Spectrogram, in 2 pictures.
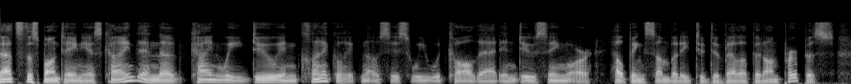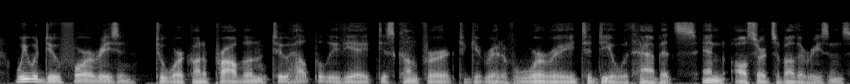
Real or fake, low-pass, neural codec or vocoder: fake; 7.2 kHz; codec, 16 kHz in and 24 kHz out, 0.4 kbps, LongCat-Audio-Codec, two codebook decoder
